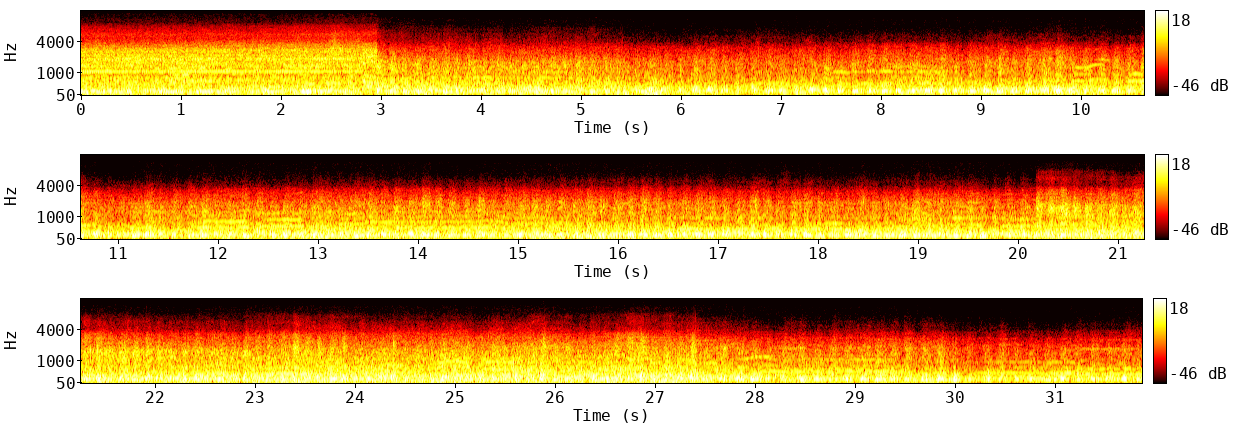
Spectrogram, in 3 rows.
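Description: A steam-hauled train behind the Escatron 2-4-2 steam locomotive running at speed, heard from the carriages: rapid clatter of wheels and running gear over the rails with the locomotive's exhaust. The sound changes abruptly about three seconds in, after a steadier passage with ringing tones.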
